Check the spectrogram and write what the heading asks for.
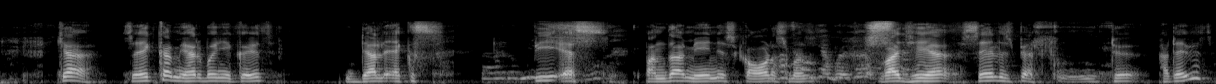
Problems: constant background noise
